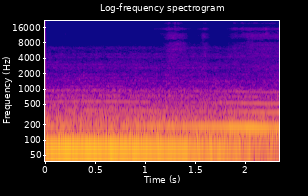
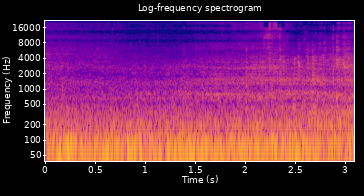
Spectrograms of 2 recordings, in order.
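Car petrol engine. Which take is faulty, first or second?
first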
